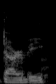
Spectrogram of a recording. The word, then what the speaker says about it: Derby: Yeah, they pronounce it Derby for some reason. You always hear about like the West London Derby, but it's Derby. The word is Derby.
